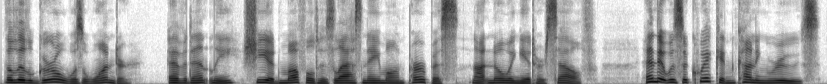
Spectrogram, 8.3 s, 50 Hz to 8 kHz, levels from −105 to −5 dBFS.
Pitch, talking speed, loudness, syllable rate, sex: 200 Hz, 180 wpm, -18 LUFS, 5.2 syllables/s, female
